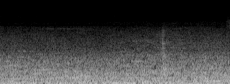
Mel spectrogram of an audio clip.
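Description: Steady low rumble of a busy indoor public space with faint background voices, and a light knock about one and a half seconds in as a glass door is pushed open.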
